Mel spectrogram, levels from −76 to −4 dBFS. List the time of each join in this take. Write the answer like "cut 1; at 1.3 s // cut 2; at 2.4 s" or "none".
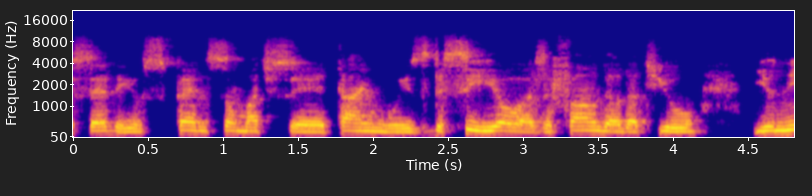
cut 1; at 2.3 s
